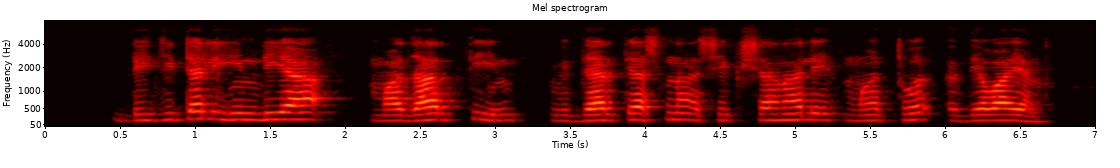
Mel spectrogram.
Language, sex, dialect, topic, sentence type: Marathi, male, Northern Konkan, banking, statement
